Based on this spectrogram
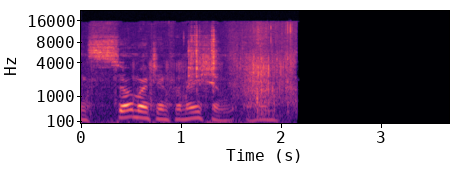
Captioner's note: camera shutter sounds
